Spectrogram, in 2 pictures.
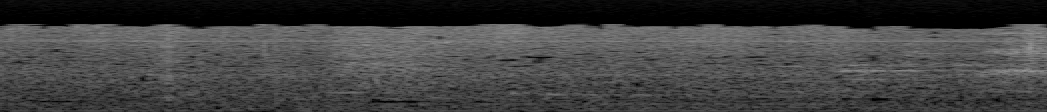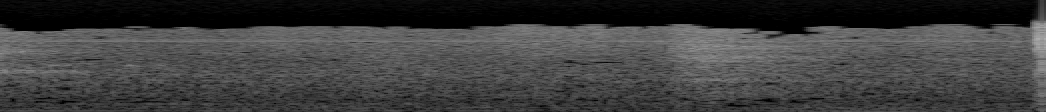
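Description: Cloth rustles softly.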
